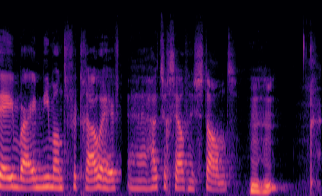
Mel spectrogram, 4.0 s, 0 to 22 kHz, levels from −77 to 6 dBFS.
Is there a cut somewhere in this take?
yes; 1 cut; at 1.5 s

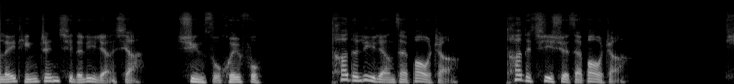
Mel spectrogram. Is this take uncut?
yes; 0 cuts

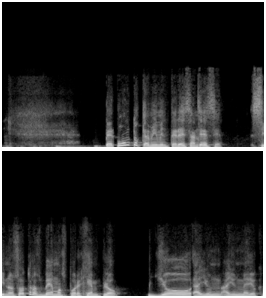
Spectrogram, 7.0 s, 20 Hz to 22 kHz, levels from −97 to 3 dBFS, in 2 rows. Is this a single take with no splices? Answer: no; 3 cuts; at 1.5 s, 2.6 s, 6.0 s

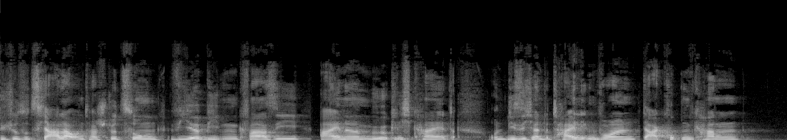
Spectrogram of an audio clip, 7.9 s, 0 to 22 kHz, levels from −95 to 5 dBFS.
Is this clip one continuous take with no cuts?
no; 6 cuts; at 1.6 s, 3.1 s, 5.1 s, 5.4 s, 6.4 s, 6.9 s

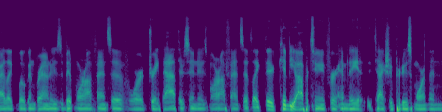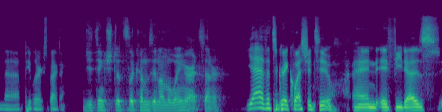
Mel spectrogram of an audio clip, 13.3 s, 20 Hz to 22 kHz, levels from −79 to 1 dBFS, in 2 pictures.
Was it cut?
no; 0 cuts

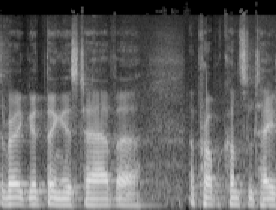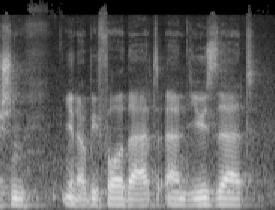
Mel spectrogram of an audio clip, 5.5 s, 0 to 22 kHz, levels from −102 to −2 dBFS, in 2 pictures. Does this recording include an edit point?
yes; 1 cut; at 1.8 s

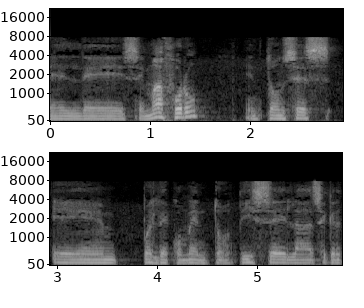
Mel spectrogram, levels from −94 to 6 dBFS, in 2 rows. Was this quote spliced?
no; 0 cuts

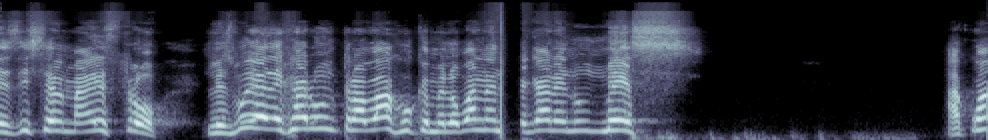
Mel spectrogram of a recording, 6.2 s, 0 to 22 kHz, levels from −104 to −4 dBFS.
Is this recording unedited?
yes; 0 cuts

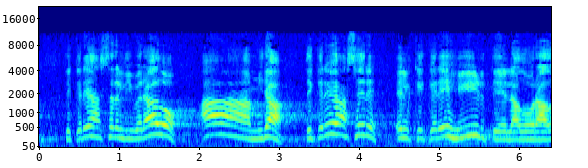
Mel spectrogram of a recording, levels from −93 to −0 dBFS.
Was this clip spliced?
no; 0 cuts

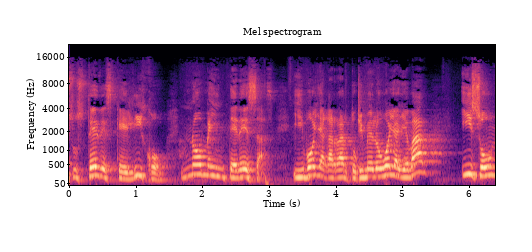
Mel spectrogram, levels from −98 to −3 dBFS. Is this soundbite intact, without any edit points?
no; 2 cuts; at 1.6 s, 4.3 s

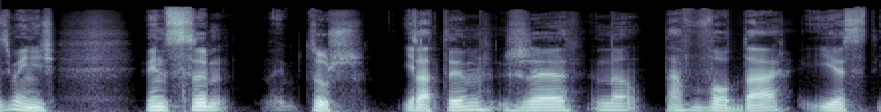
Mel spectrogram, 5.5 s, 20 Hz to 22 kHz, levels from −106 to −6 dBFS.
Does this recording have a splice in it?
yes; 1 cut; at 2.6 s

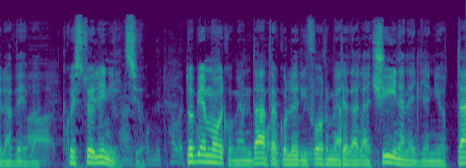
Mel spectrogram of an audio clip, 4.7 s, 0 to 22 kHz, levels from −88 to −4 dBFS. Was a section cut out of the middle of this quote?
yes; 2 cuts; at 2.2 s, 3.4 s

